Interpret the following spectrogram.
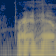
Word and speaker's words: Branham: move somebody like malachi branham branham that's how you pronounce it to the small forward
